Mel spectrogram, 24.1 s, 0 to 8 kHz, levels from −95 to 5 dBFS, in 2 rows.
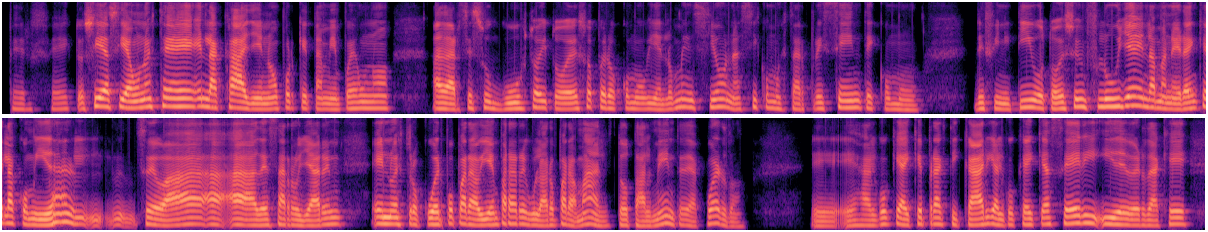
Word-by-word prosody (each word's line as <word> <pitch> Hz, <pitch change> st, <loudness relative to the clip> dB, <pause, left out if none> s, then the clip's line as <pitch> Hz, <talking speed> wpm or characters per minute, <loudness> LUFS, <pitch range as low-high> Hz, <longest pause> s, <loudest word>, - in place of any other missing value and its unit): Perfecto. 145 Hz, +1 st, -10 dB
Sí, 220 Hz, +9 st, +4 dB
así 205 Hz, -1 st, +3 dB
ya 180 Hz, -2 st, +6 dB
uno 185 Hz, +3 st, +2 dB
esté 215 Hz, 0 st, +4 dB
en 215 Hz, 0 st, +2 dB
la 185 Hz, -2 st, +3 dB
calle, 170 Hz, -6 st, +3 dB
¿no? 150 Hz, +2 st, -1 dB
Porque 170 Hz, -1 st, -5 dB
también, 145 Hz, -3 st, -4 dB
pues, 160 Hz, +3 st, -2 dB
uno 170 Hz, 0 st, -2 dB, 0.4 s
a 160 Hz, -, +2 dB
darse 145 Hz, +2 st, +1 dB
sus 165 Hz, +1 st, -3 dB
gustos 155 Hz, +5 st, -1 dB
y 180 Hz, -, -2 dB
todo 155 Hz, -3 st, -2 dB
eso, 160 Hz, +6 st, -2 dB
pero 170 Hz, -5 st, -2 dB
como 155 Hz, -2 st, -4 dB
bien 145 Hz, -2 st, -3 dB
lo 145 Hz, -, -4 dB
mencionas, 190 Hz, -4 st, -3 dB
sí, 145 Hz, -, -6 dB
como 175 Hz, -3 st, -5 dB
estar 145 Hz, -1 st, -8 dB
presente, 165 Hz, +2 st, -3 dB
como 135 Hz, -4 st, -7 dB, 0.5 s
definitivo, 155 Hz, +4 st, -2 dB
todo 155 Hz, -2 st, 0 dB
eso 165 Hz, +5 st, -1 dB
influye 210 Hz, +4 st, +2 dB
en 220 Hz, -, +1 dB
la 195 Hz, -, +2 dB
manera 155 Hz, -3 st, +1 dB
en 170 Hz, -, -1 dB
que 210 Hz, -, -2 dB
la 195 Hz, -2 st, +2 dB
comida 155 Hz, +7 st, +3 dB
e-u-e 155 Hz, -, -6 dB
se 175 Hz, -3 st, 0 dB
va 150 Hz, +5 st, +4 dB
a 155 Hz, -3 st, +3 dB
a -, -, +2 dB
desarrollar 145 Hz, -1 st, +1 dB
en 170 Hz, +1 st, -2 dB, 0.3 s
en 180 Hz, 0 st, +3 dB
nuestro 175 Hz, -2 st, 0 dB
cuerpo, 165 Hz, +2 st, +1 dB
para 170 Hz, -5 st, +2 dB
bien, 155 Hz, +2 st, +2 dB
para 180 Hz, +1 st, +1 dB
regular 150 Hz, -6 st, 0 dB
o 145 Hz, -, -5 dB
para -, -, 0 dB
mal, 145 Hz, -6 st, -2 dB
totalmente 145 Hz, +5 st, -2 dB
de 140 Hz, -, -3 dB
acuerdo. 120 Hz, -, -4 dB, 0.6 s
Eh, 125 Hz, +1 st, -5 dB
es 140 Hz, -, -6 dB
algo 140 Hz, +4 st, -2 dB
que 170 Hz, -, +1 dB
hay 150 Hz, -2 st, +2 dB
que 175 Hz, +4 st, -2 dB
practicar 160 Hz, -2 st, +1 dB
y 180 Hz, -, 0 dB
algo 150 Hz, -2 st, -1 dB
que 155 Hz, -, -3 dB
hay 155 Hz, -, +1 dB
que 170 Hz, -, -1 dB
hacer, 185 Hz, +3 st, +2 dB
y 200 Hz, -2 st, +2 dB
y 175 Hz, 0 st, +2 dB
de 160 Hz, -2 st, +4 dB
verdad 145 Hz, -2 st, 0 dB
que 170 Hz, +3 st, -1 dB
160 Hz, 200 wpm, -18 LUFS, 145-180 Hz, 0.6 s, ya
